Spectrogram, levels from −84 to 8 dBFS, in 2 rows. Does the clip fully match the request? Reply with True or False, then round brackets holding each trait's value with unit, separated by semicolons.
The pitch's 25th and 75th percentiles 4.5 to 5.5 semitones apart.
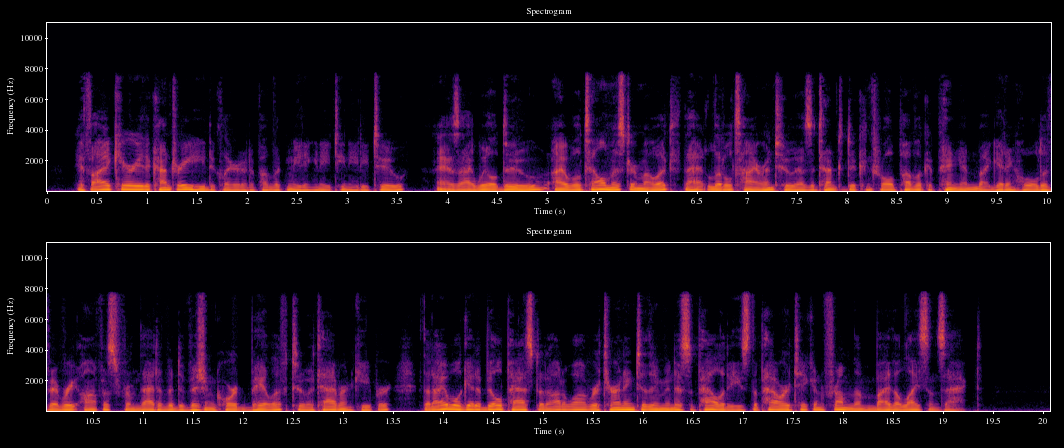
False (3.4 semitones)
